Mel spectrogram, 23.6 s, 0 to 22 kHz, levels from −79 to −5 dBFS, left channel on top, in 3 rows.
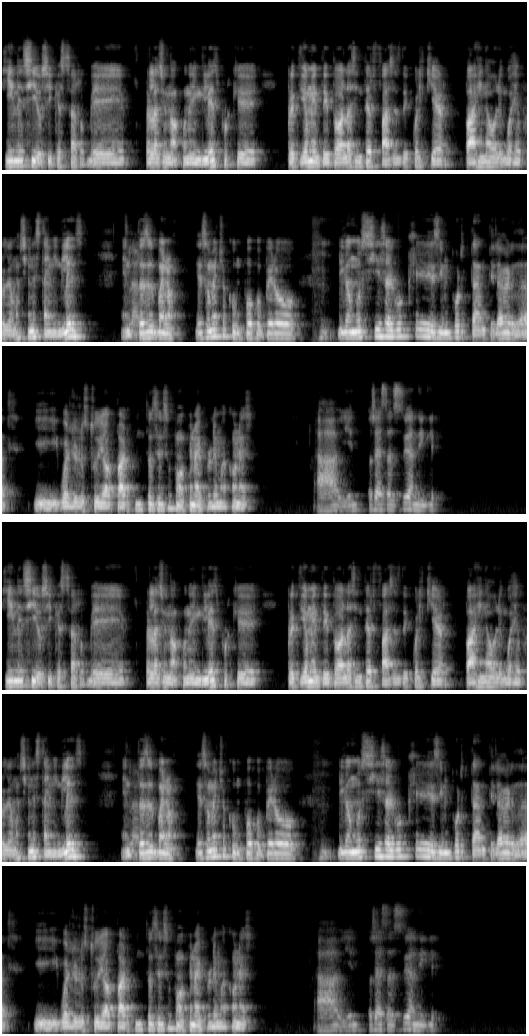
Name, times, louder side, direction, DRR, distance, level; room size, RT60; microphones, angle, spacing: voice 1, 0.0-1.9 2.2-3.8 4.3-9.1 9.7-10.5 10.8-12.3 12.9-15.8 16.2-19.5, left 1 dB, 10° left, 6 dB, 0.7 m, -21 dB
voice 2, 12.5-12.9 20.4-22.2, left 3 dB, 65° left, 6 dB, 1.6 m, -31 dB
11.0 x 8.5 x 3.7 m, 0.41 s
head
